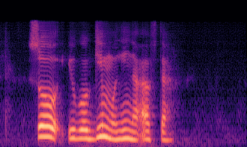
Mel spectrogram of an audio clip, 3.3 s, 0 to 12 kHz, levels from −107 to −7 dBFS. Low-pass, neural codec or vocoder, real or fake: 7.2 kHz; codec, 16 kHz, 0.7 kbps, FocalCodec; fake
